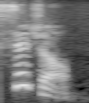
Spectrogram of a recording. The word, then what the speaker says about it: sigil: It's sigil, right?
